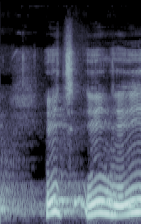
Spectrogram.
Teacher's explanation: நடுனா நடு அன்னத்தை தொடுவதால் உச்சரிக்கப்படுவது நடு அன்ன ஒலி. இச் இஞ்சி ஈ ஆகியவை நடு அன்ன ஒலிகள்.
